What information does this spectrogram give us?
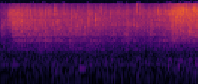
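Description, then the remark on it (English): Tuna searing in a hot pan gives a steady sizzling hiss with fine crackle throughout, swelling slightly louder near the end; no one speaks. “And then it's always best to kind of, as you put something in the pan, you kind of put it so it's folding away from you, so it splashes that way and not towards you.”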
